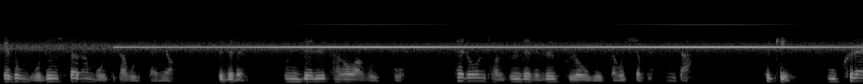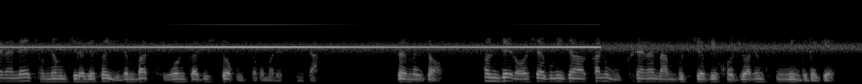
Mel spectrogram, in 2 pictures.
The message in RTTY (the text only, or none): none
